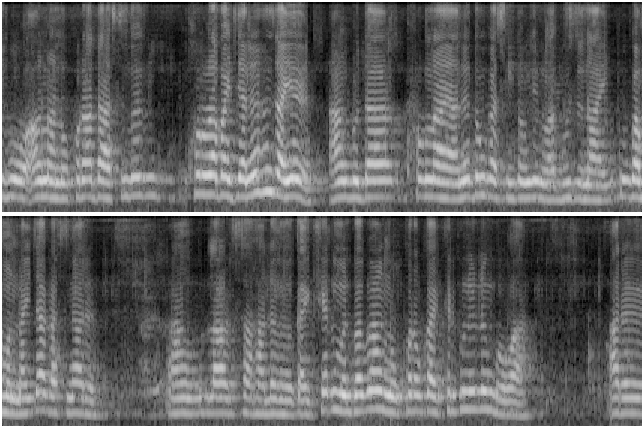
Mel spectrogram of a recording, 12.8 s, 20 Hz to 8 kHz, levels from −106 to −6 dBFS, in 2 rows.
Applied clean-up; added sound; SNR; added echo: neural separator model SepFormer DNS4.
